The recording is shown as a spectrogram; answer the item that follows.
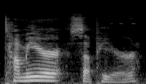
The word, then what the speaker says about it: Tamir Sapir: That company's founder, the late Tamir Sapir, it rhymes, arrived in New York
